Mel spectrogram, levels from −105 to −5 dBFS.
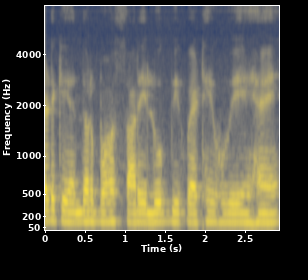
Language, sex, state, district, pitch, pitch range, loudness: Hindi, male, Delhi, New Delhi, 130 Hz, 125-135 Hz, -16 LUFS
